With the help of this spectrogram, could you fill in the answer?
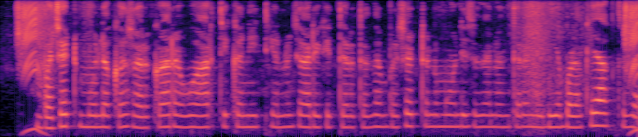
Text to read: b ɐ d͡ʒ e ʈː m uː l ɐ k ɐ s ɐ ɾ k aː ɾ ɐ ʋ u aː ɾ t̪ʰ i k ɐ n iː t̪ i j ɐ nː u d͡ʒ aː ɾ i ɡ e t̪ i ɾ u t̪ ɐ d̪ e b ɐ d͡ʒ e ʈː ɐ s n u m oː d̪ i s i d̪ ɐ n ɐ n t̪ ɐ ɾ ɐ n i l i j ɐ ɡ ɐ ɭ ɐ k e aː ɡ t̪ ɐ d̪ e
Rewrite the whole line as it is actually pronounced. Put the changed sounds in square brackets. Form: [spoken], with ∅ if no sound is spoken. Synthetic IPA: b ɐ d͡ʒ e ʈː m uː l ɐ k ɐ s ɐ ɾ k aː ɾ ɐ ʋ u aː ɾ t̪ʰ i k ɐ n iː t̪ i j ɐ nː u d͡ʒ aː ɾ i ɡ e t̪ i ɾ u t̪ ɐ d̪ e b ɐ d͡ʒ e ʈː ɐ [∅] n u m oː d̪ i s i d̪ ɐ n ɐ n t̪ ɐ ɾ ɐ n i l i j ɐ [b] ɐ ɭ ɐ k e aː ɡ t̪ ɐ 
